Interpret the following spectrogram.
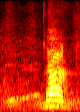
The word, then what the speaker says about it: bomb: Bomb.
